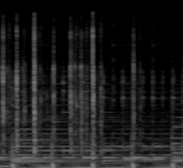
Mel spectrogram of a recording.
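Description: Computer keyboard typing, a quick run of key clicks, over steady background music.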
